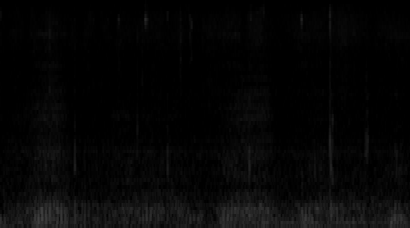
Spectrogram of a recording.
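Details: Chloe, a pet cat, purring hard while on a bed with her owner indoors; a steady low rumbling purr with rhythmic pulses of breath across the whole stretch, quiet room with faint clicks.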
